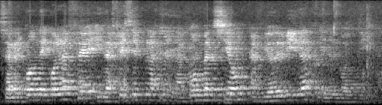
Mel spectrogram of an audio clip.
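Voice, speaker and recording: In an echoey room, recorded from a distance with a little hiss or hum, a man speaks in a slightly high, expressive voice at normal speed. He's a bishop with a Rioplatense Argentine accent teaching a Bible course, chatty and jokey, his sentences often capped with a rhetorical "¿no?".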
